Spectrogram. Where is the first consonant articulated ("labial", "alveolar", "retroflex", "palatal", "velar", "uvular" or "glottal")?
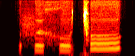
labial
